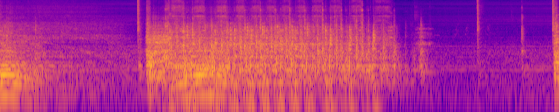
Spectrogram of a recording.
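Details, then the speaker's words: Cheap old Detroit two-stroke diesel dozer engine, sat with one cylinder full of water; lumpy, stumbling beat: misfire, running on only some cylinders, blows oil out the stack and smokes badly, to be treated by honing while running with Bon Ami. "so now uh this motor is obviously hurt it's hurt bad uh it is running on three cylinders as as anybody who's heard it run can attest"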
